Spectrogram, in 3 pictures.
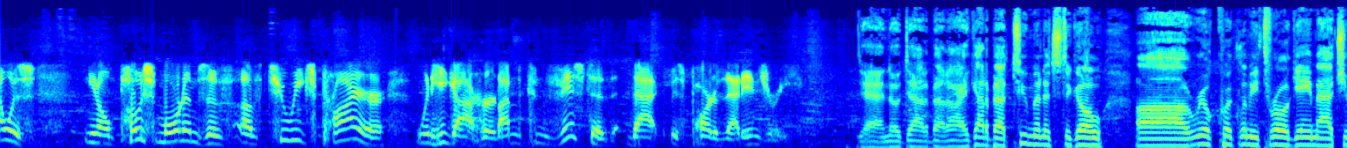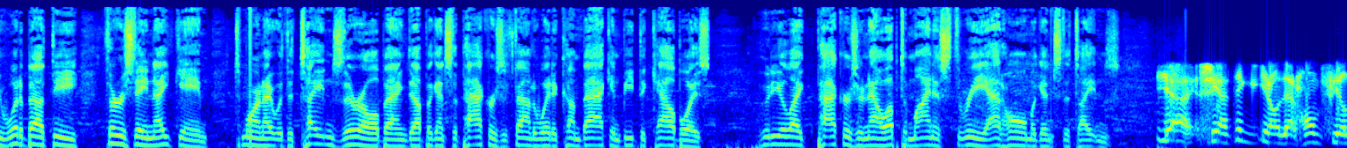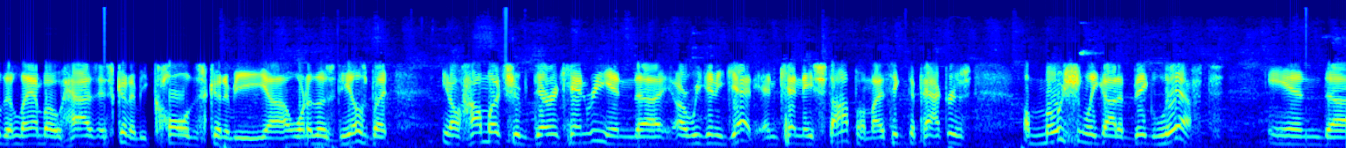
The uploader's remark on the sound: "Live" from Steiner's Pub in Las Vegas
